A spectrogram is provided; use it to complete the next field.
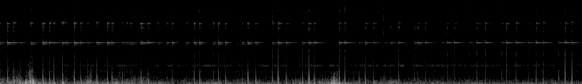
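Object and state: Ceramic mug tapped with nails.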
